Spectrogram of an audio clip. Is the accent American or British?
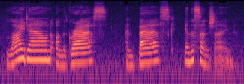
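American. It is said in an American accent.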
